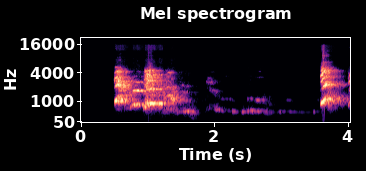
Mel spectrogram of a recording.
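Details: Five blenheim Cavalier King Charles Spaniel puppies born at New Year's, in their home pen on pick-up day: two loud barks sliding into a long falling whine, then a fresh bark at the end.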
